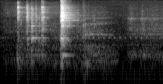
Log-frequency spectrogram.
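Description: Clecos being released and pulled out of pre-drilled aluminium aircraft parts with cleco pliers: a few small metallic clicks and clinks, the loudest a little under a second in.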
